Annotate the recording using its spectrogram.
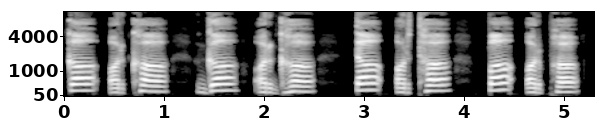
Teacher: Aspiration. कई व्यंजनों में एक अतिरिक्त हवा का झोंका होता है। एक पफ ऑफ ब्रेथ जिसे महाप्राण कहते हैं।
